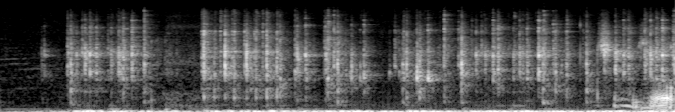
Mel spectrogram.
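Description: Rapid, steady typing on a computer keyboard, close and fairly loud, with dense clicking keystrokes running throughout and brief pauses between bursts.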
